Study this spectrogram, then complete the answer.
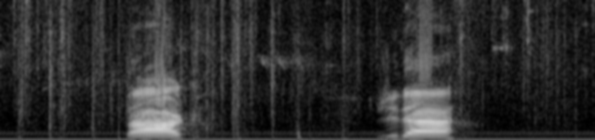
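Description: A horse whinnies twice.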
